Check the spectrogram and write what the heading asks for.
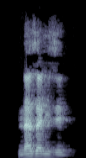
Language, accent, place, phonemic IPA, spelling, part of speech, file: French, France, Lyon, /na.za.li.ze/, nasaliser, verb, LL-Q150 (fra)-nasaliser.wav
- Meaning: to nasalize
